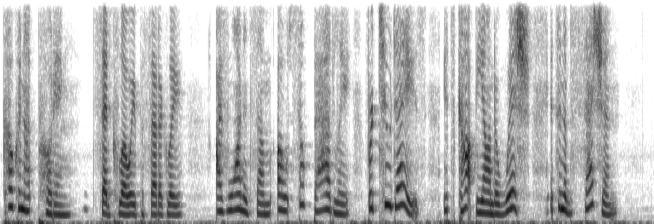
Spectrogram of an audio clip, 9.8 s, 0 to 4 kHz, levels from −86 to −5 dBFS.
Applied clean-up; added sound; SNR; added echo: none; none; none; none.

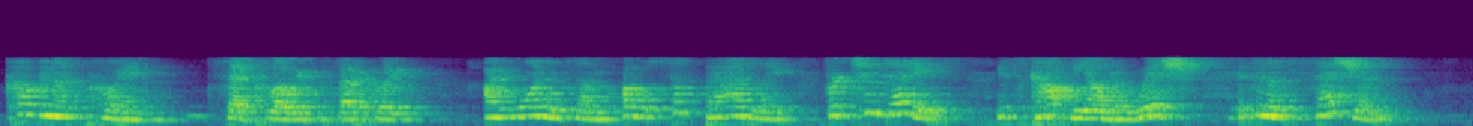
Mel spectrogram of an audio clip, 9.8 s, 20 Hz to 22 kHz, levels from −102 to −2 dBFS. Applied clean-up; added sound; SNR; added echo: none; none; none; reverberation time 0.5 s.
